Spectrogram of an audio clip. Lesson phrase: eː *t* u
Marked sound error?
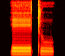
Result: no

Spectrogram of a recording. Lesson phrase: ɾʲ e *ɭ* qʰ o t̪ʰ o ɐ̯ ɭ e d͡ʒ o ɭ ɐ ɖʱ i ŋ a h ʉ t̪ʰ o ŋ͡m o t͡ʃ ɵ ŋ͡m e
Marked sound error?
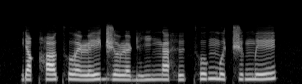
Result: yes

